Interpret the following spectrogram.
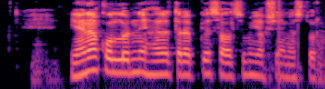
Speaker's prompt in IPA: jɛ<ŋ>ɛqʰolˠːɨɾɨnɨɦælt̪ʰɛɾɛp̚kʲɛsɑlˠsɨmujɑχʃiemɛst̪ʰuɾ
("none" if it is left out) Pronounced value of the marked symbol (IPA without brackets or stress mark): n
